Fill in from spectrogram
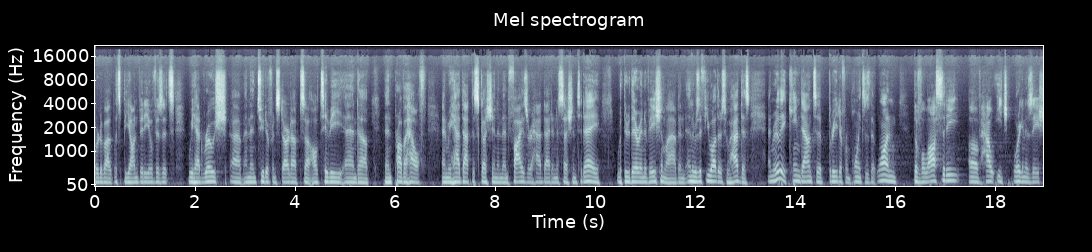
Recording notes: In this special, live edition of the pharmaphorum podcast, recorded at the conclusion of Frontiers Health 2022. The show last week in Milan.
